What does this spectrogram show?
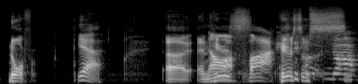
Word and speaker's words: Norfuk: Yes, the language is spelled Norfuk. It's Norfolk.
